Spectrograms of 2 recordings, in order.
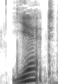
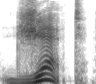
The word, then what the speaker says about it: yet: the pronunciation it's not jet not jet like the the fast-moving airplane no no no it's yet like yellow yes yet yellow this is the Y sound not to be confused with the J the J of jet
